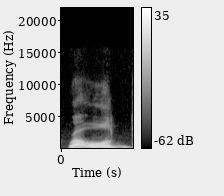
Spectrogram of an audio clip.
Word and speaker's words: Roald: It's like Ronald without the N. Roald Dahl.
